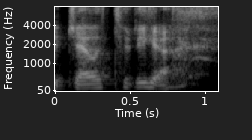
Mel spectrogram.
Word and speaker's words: gelateria: So I forgot how you say it again, the gelateria.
